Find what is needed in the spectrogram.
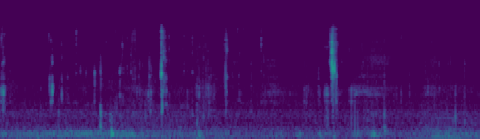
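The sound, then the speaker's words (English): A voice imitates a blonde woman's loud, wet gum chewing: irregular smacking clicks and squishy mouth noises repeat steadily for several seconds, with no words spoken. “She was chewing some gum. It sounded like the...”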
